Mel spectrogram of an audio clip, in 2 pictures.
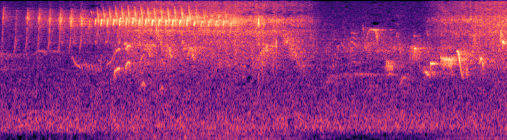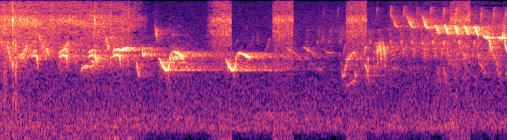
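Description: Birds chirping in many short, quick calls over a soft steady hiss.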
